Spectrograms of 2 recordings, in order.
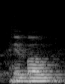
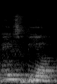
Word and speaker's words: HBO: Netflix, Hulu, YouTube, Documentary Now, Hibbo. HBO. I know how it's spelled.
